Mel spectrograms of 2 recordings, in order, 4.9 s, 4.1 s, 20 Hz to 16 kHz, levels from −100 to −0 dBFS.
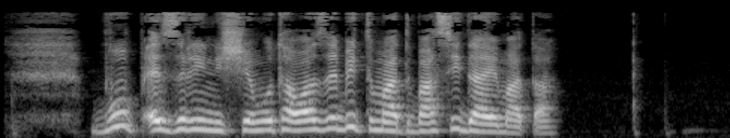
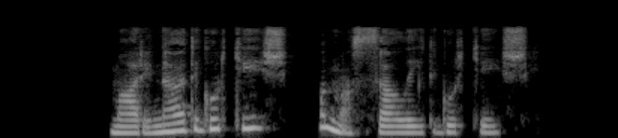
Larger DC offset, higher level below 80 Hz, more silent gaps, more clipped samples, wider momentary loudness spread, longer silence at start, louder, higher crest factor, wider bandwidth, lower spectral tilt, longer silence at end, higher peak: neither; first, -76 dBFS vs -88 dBFS; second, none vs 1.97-2.13 s, 3.12-3.16 s; neither; first, 18 LU vs 9 LU; second, 0.2 s vs 0.75 s; first, -24 LUFS vs -42 LUFS; about the same, 16 dB vs 16 dB; first, 11.5 kHz vs 7.6 kHz; second, -3 dB/octave vs -5.5 dB/octave; first, 1.15 s vs 0.6 s; first, -10 dBFS vs -26 dBFS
